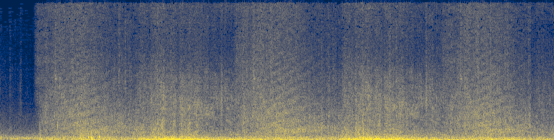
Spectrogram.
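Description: Fire spell blasts from the video game Demon's Souls, a dense roaring, rumbling burst that swells twice and fills the whole clip, loud and close, with no talk.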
